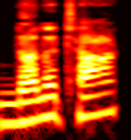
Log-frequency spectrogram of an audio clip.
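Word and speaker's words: Nunatak: None, I think, is how it's pronounced. Nu n a t a k.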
